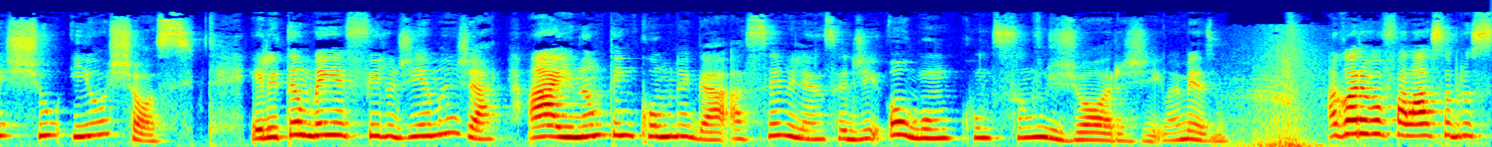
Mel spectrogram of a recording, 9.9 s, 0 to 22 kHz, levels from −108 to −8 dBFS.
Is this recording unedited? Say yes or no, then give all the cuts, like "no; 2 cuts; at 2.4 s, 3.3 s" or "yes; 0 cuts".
no; 1 cut; at 7.8 s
